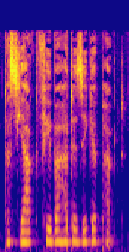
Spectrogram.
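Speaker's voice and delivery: usual speaking voice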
